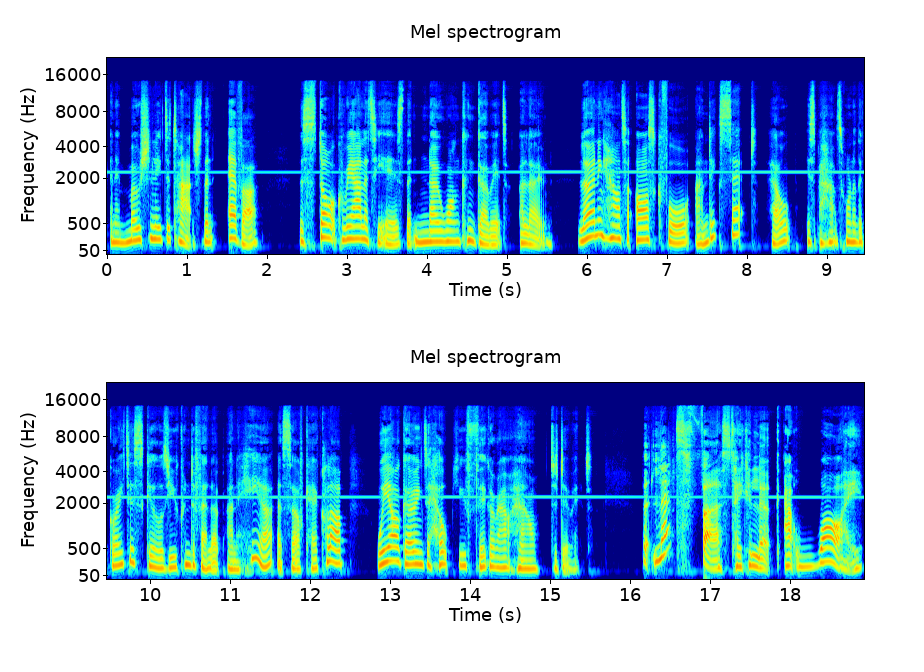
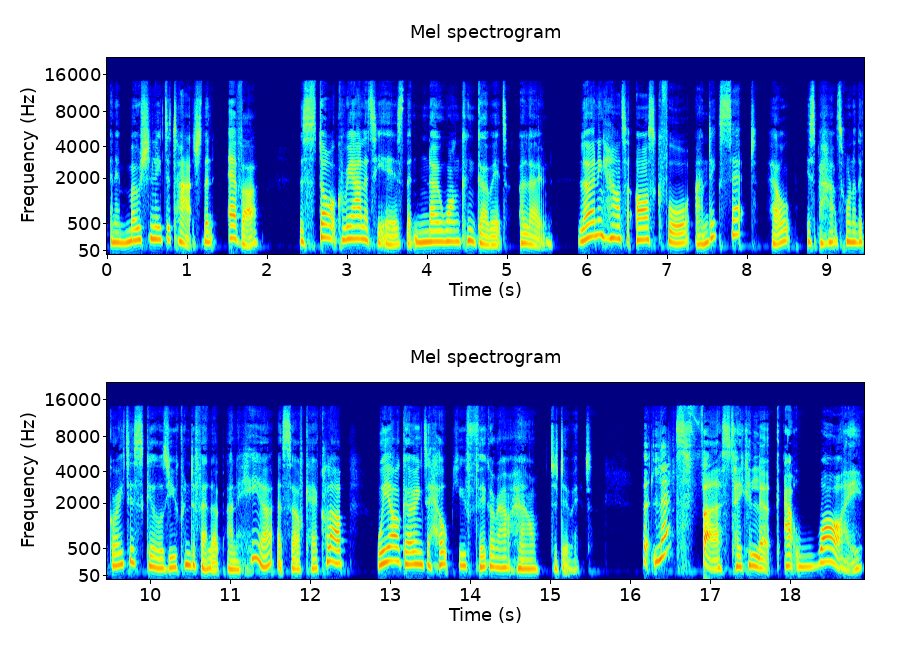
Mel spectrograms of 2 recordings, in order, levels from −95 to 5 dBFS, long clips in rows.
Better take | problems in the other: second | high-pitched whine; faint; throughout; 2.5 kHz, 25 dB below the speech

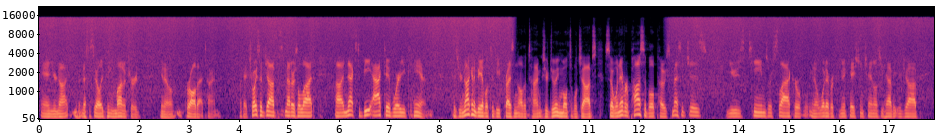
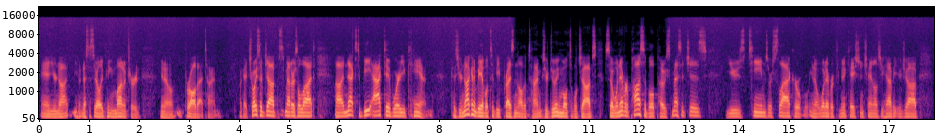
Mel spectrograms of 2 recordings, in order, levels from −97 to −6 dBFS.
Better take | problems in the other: second | hiss; loud; until 9.5 s and from 13 s on; 9 dB below the speech; faint in the second

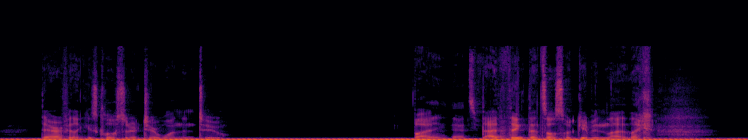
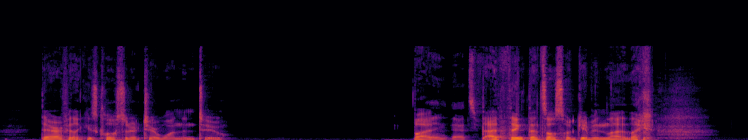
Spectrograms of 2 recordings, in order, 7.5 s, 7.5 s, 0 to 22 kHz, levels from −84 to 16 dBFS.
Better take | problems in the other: second | low rumble; loud; throughout; 5 dB below the speech

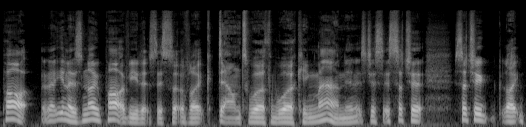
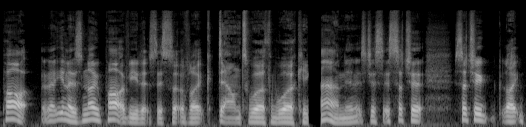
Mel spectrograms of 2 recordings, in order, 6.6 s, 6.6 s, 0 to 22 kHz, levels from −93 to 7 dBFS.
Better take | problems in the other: first | audio cutting out; at 4 s

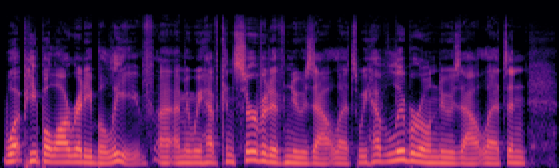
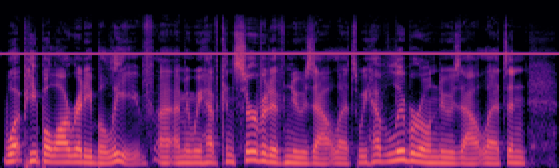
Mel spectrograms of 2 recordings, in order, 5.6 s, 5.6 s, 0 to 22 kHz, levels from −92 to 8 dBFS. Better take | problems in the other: first | high-pitched whine; loud; throughout; 6 kHz, 8 dB below the speech

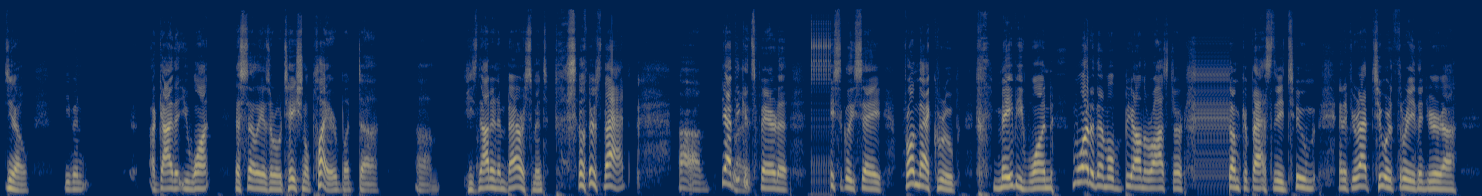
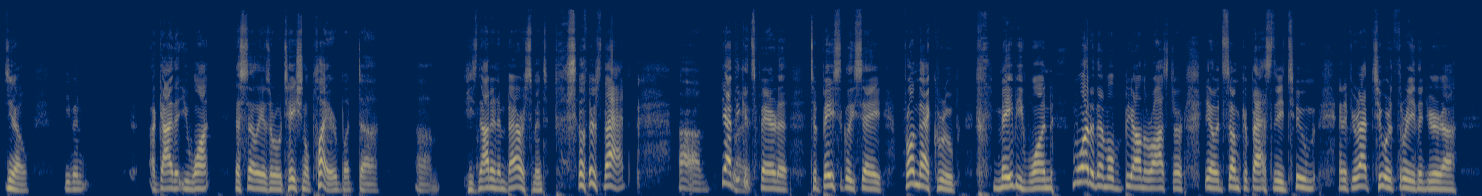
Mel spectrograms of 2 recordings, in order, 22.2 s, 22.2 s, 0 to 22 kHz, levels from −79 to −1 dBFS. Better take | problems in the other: second | audio freezing; at 12 s and at 18 s for 0.5 s

